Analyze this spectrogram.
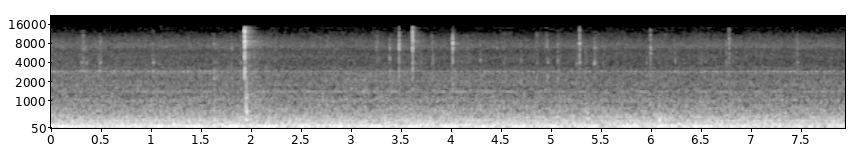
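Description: Steady low hum with a few faint clicks and taps, the clearest about two seconds in, from a threaded GPS antenna connector being screwed onto a small adapter box by hand.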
